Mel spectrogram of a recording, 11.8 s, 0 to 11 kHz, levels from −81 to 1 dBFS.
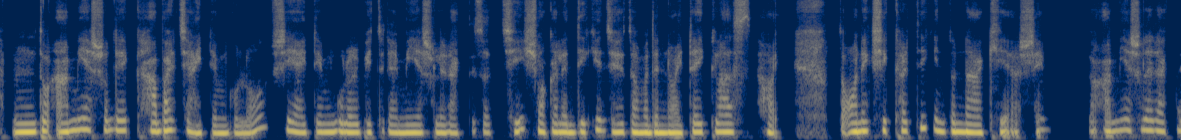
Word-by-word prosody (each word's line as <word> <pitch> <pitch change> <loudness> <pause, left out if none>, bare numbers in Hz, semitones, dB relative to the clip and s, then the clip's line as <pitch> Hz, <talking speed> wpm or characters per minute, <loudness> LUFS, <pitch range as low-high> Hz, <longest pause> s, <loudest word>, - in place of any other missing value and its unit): উম 200 0 +7
তো - - +3 0.2
আমি 235 +4 +2
আসলে 235 0 -3 0.2
খাবার 225 +3 +1
যে 225 - -3
আইটেমগুলো, 175 0 -1 0.3
সেই 225 -4 -1
আইটেমগুলোর 195 +1 +1
ভিতরে 195 +2 -5
আমি 180 0 +4
আসলে 185 0 -2
রাখতে 175 +3 -9
চাচ্ছি 190 +2 -6 0.2
সকালের 195 -2 +3
দিকে 200 +6 -2
যেহেতু 195 -1 0
আমাদের 185 0 +5
৯ঃ০০ 185 0 +5
টায় 195 -1 +1
ক্লাস 200 -1 +2 0.3
হয়। 185 -3 -2 0.6
তো - - -9
অনেক 220 +1 +4
শিক্ষার্থী 230 +4 -4
কিন্তু 215 -2 -1 0.2
না 190 - +5 0.2
খেয়ে 205 0 -3
আসে। 220 - -7 0.5
তো - - -9 0.2
আমি 220 +2 -3
আসলে 245 +1 -2
রাখতে 215 +2 -7
200 Hz, 170 wpm, -21 LUFS, 185-220 Hz, 0.6 s, উম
